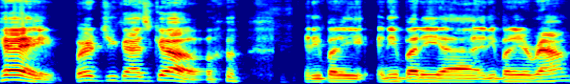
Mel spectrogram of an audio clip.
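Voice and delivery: calling out loudly. Voicing his character in the game, who calls to the others: shouting back. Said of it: "he kind of shouts back".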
